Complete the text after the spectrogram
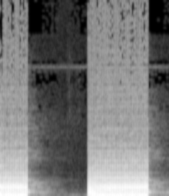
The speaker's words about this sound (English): it does sound like a nuclear alarm going off.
